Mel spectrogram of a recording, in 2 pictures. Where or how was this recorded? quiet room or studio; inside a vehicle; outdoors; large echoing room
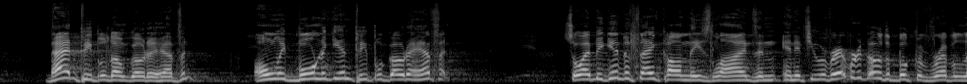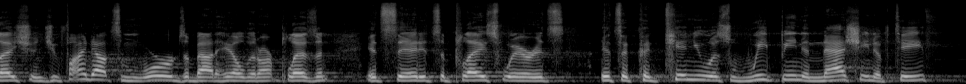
large echoing room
